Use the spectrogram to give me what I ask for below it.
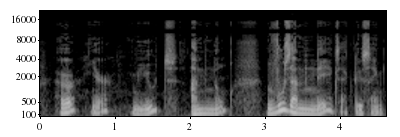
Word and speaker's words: amenons: It's a silent here, mute, amenons. Vous amenez, exactly the same thing, you don't pronounce this and then here back this change, so amène.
